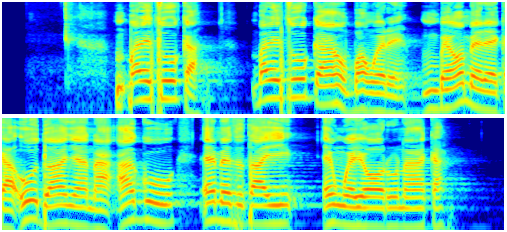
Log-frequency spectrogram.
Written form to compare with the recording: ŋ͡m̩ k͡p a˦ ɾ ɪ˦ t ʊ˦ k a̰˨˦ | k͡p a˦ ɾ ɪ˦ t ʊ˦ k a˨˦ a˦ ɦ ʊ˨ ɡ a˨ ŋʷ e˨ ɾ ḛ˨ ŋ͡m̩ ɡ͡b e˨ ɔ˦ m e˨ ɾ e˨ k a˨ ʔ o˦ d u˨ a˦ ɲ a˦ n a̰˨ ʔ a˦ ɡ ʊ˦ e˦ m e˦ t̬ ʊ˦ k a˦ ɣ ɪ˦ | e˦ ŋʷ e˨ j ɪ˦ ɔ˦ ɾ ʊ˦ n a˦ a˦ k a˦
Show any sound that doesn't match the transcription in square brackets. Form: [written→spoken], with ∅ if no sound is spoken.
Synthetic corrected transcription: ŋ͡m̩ k͡p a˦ ɾ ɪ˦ t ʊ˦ k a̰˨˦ | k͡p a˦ ɾ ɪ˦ t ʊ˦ k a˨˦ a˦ ɦ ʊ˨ [ɡ→ɡ͡b] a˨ ŋʷ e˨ ɾ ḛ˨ ŋ͡m̩ ɡ͡b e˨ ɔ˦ m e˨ ɾ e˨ k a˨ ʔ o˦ d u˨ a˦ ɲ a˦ n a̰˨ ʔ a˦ ɡ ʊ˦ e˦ m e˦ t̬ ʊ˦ [k→t] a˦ ɣ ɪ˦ | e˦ ŋʷ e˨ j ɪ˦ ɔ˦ ɾ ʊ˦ n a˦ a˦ k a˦

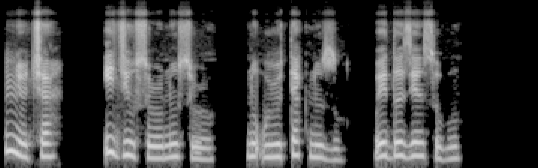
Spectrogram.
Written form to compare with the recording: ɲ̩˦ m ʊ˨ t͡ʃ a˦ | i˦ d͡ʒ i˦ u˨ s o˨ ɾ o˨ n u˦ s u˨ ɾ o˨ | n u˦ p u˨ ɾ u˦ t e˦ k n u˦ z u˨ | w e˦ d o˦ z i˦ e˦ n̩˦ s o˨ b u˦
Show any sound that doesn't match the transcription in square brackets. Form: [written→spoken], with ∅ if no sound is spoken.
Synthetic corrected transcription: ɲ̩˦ [m→ɲ] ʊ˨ t͡ʃ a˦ | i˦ d͡ʒ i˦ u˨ s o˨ ɾ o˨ n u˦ s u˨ ɾ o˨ | n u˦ [p→k͡p] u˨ ɾ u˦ t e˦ k n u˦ z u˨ | w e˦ d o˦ z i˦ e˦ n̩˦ s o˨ b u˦

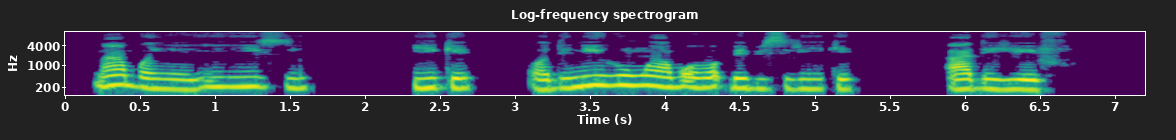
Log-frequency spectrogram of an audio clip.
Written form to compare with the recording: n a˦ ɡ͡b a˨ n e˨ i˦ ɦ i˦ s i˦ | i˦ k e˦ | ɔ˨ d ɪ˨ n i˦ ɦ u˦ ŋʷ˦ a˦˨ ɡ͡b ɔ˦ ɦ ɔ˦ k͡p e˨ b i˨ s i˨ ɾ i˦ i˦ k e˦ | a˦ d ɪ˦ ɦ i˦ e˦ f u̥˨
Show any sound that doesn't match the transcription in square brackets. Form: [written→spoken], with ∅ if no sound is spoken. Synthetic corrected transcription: n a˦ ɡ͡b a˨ [n→ɲ] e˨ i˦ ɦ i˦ s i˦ | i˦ k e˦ | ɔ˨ d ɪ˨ n i˦ ɦ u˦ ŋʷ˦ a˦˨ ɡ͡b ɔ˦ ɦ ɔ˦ k͡p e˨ b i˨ s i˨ ɾ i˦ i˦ k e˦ | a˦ d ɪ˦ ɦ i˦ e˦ f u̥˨

